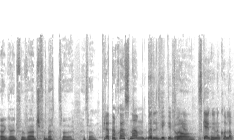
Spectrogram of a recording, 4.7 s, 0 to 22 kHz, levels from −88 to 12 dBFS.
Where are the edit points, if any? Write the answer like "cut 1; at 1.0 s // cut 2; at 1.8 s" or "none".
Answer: cut 1; at 2.0 s // cut 2; at 3.0 s

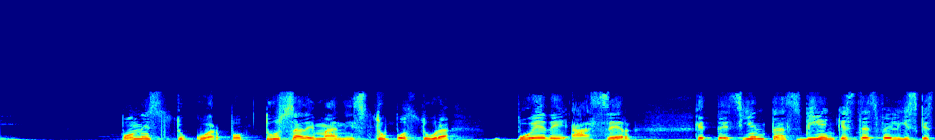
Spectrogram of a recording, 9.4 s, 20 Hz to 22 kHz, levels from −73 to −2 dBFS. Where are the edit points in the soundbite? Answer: cut 1; at 6.9 s

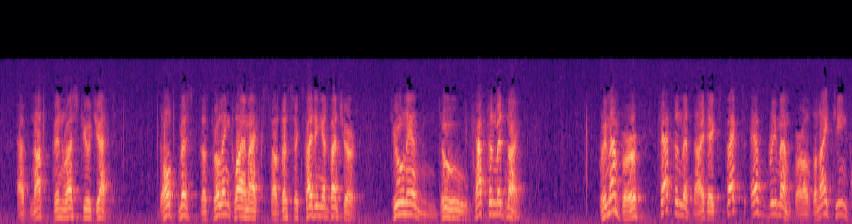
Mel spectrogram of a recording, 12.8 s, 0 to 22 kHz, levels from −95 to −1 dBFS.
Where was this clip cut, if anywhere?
none

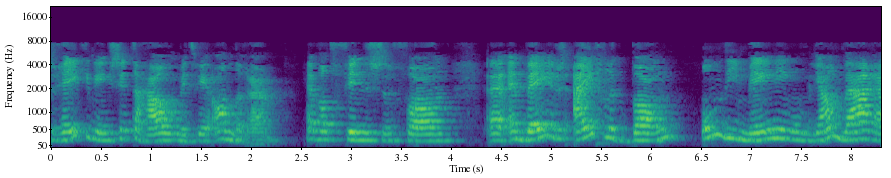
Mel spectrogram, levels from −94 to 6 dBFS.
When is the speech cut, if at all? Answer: none

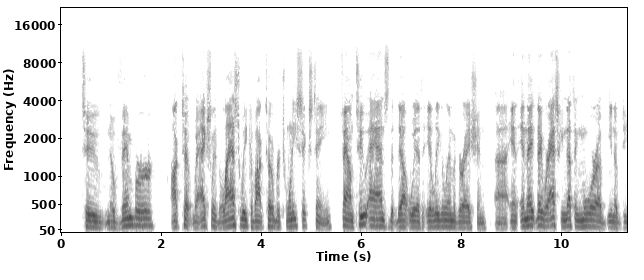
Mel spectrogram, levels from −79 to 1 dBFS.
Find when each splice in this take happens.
cut 1; at 5.5 s

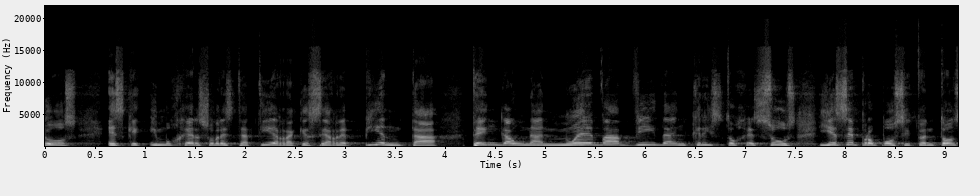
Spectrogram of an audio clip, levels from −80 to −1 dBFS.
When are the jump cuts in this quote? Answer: cut 1; at 1.0 s

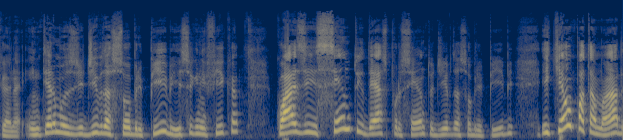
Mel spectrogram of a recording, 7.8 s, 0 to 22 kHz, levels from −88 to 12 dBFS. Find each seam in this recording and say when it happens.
none

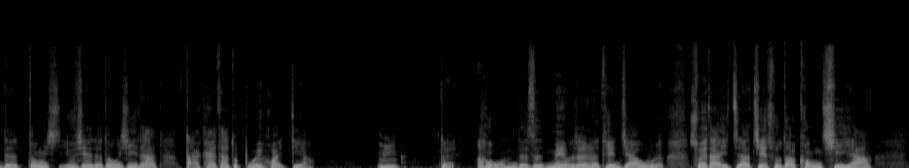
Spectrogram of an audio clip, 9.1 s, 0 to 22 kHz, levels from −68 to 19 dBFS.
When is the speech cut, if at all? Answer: cut 1; at 4.0 s

